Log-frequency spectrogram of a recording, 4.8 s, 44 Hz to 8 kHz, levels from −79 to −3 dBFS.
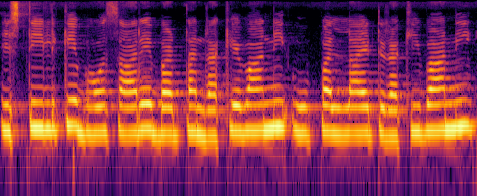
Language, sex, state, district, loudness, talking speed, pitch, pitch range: Hindi, female, Bihar, Darbhanga, -13 LUFS, 140 wpm, 240 Hz, 230-255 Hz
